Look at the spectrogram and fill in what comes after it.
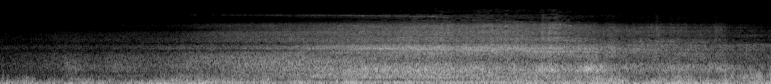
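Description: JR Shikoku 2000 series diesel train passing. Its engine and running noise swell to a peak in the middle and ease off a little near the end.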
